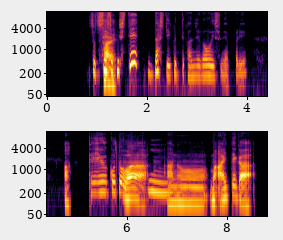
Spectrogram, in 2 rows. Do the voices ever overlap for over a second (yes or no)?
no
